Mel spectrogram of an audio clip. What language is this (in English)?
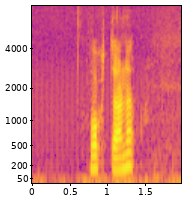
Norwegian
